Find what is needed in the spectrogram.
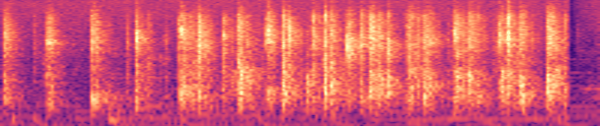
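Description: Audience applauding: many hands clapping together, building up within the first second and cutting off suddenly just before the end.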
